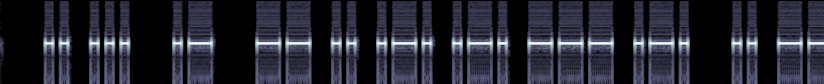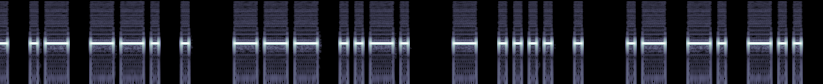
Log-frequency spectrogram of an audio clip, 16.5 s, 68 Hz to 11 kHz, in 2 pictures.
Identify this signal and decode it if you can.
Morse code, heard as a keyed tone, about 16 wpm, 800 Hz. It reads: IS A MIRROR IMAGE OF THE AND
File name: Technical Subjects / Technical Subjects-mp3s / OR Gate @15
